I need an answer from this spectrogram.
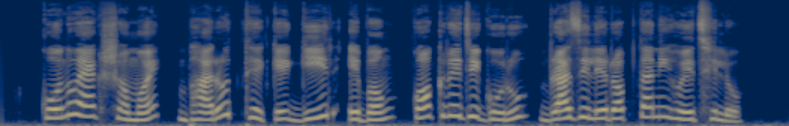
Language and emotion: Bengali, neutral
